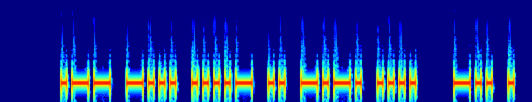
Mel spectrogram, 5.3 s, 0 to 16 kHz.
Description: Morse code, heard as a keyed tone, about 22 wpm, 700 Hz. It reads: WB4ICH DE
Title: USA Callsign DE Callsign - 6 Characters - 22wpm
